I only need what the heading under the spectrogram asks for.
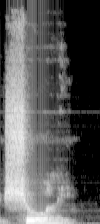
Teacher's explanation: Now the S-U here, you'll notice there's no H, but we're making the sh sound with the word sure.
